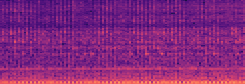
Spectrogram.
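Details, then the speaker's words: Farmall M tractor running after a fuel bowl refit, with an inline fuel filter: a smooth, even low chug with no stumbles, running normally. It later quit from a poorly crimped wire. "Let's take it for a shake, see how it runs. Sounds good. I don't know. I mean, I think it runs"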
